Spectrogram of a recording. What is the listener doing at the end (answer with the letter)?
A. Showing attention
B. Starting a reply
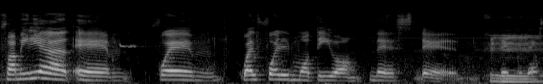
B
